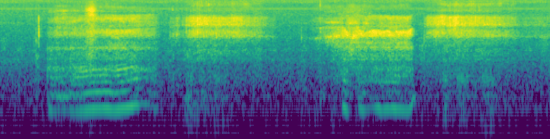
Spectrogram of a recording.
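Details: A female Greater Swiss Mountain Dog napping on a person's lap: slow, drawn-out snores alternating with hissing airflow, about two or three cycles in seven seconds.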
